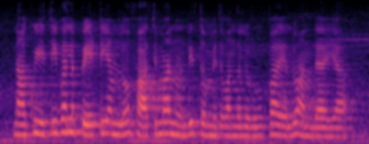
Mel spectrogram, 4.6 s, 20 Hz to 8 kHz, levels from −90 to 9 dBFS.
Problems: constant background noise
